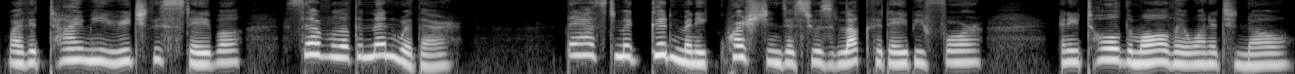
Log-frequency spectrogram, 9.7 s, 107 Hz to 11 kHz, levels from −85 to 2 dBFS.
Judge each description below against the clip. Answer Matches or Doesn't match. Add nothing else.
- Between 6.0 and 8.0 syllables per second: Matches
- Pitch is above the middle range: Matches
